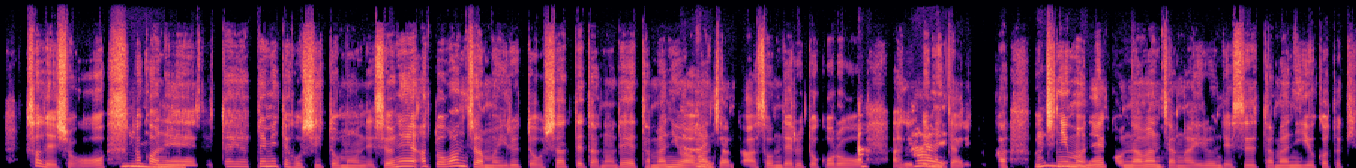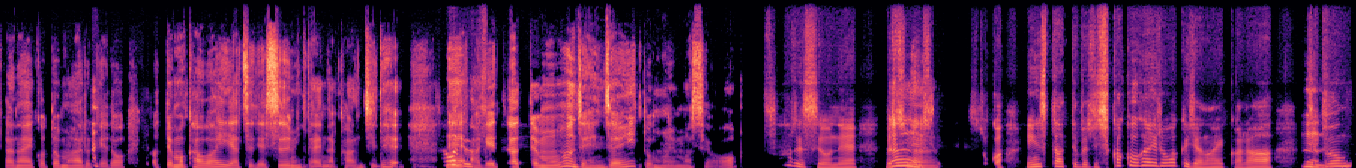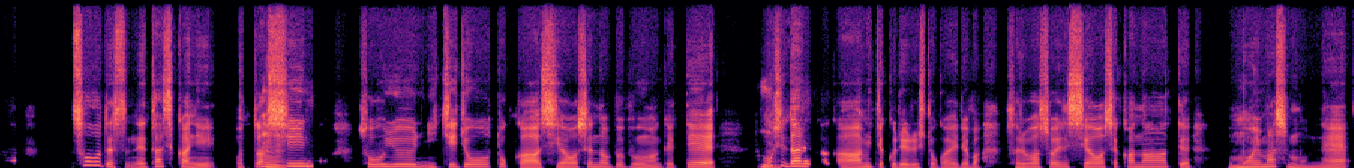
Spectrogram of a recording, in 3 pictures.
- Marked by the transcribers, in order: other background noise
- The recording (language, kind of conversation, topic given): Japanese, advice, 他人と比べるのをやめて視野を広げるには、どうすればよいですか？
